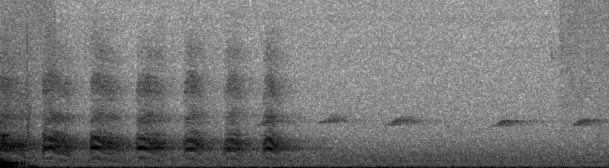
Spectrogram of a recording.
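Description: A bird's harsh calls, repeated quickly about eight times in under three seconds, then a few faint, short high chirps.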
